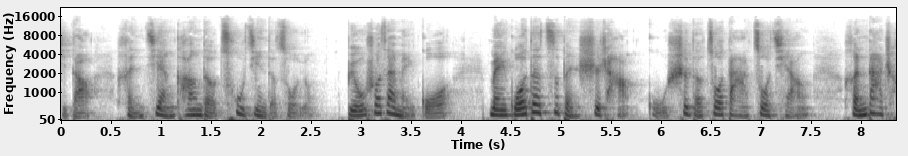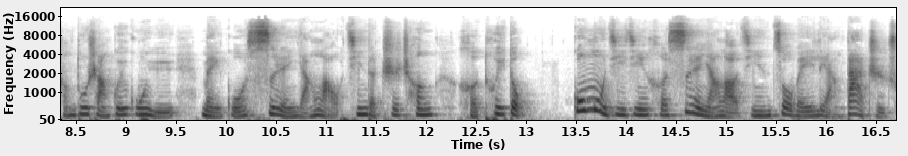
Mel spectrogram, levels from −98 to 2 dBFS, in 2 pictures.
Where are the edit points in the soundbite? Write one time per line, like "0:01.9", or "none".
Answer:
none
